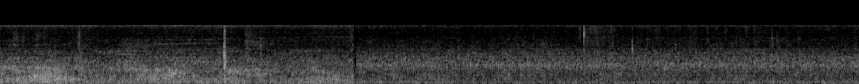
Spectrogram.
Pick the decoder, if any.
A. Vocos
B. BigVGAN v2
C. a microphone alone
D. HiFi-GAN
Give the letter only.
D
